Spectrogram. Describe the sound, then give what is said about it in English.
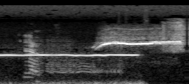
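Steady, high whistled tones from a couple of people overlapping, one holding a level note while another slides higher, with murmured voices and laughter underneath, fairly loud. “Can we all whistle?”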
